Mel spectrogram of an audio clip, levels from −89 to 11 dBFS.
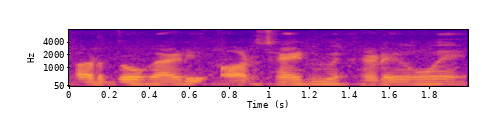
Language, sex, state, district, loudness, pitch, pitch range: Hindi, male, Chhattisgarh, Raipur, -16 LUFS, 125 Hz, 125-130 Hz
